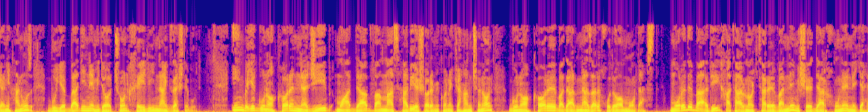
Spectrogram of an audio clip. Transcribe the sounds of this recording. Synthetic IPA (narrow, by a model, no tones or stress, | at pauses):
jæniːhænuːzbuːje̞bæd̪iːne̞miːd̪ɒːd̪̥̚t͡ʃʰonxe̞jliːnæɡzæʃt̪e̞̰bṵːd̪̥ | ʔiːnbe̞jec̚ɡo̞nɒːhkʰɒːɾe̞næd͡ʒiːbmoæd̪ːæbvæmæz̥hæbiːe̞ʃɒːɾe̞miːkʰo̞necʰe̞ɦæmt͡ʃʰe̞nɒn | ɡo̞nɒːhkʰɒːɾe̞væd̪æɾnæzæɾe̞xo̞d̪ɒːmo̰ɾd̪ḛæ̰st̪ | moːɾe̞d̪e̞bæʔd̪iːxæt̪ʰæɾnɒːcʰt̪ʰæɾe̞væne̞miːʃe̞d̪æɾxuːne̞ne̞ɟæɦe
